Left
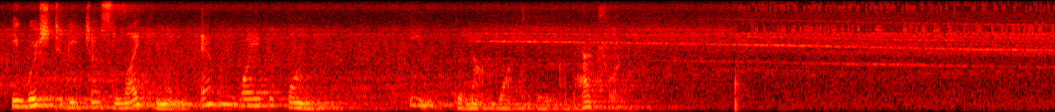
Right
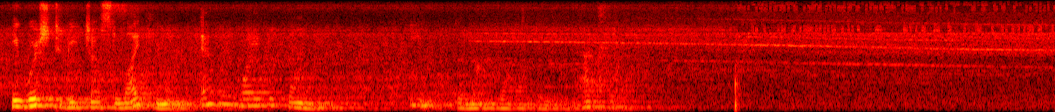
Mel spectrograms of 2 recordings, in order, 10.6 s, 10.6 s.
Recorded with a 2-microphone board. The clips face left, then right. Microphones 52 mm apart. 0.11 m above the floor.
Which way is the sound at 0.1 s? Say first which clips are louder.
Right 2 dB; 20° right (ahead or behind).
